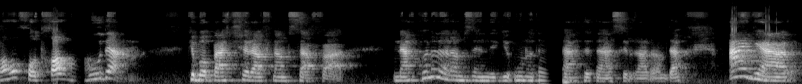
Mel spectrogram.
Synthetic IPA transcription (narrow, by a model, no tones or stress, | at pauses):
ɒːoχod̪̥χɒːhbuːd̪æn | cʰʲe̞bɒːbætt͡ʃʰːe̞ɾæft̪æmsæfæ̰ɾ | nækʰo̞ned̪ɒːɾæmze̞nd̪e̞ɟʲiːʔuːnot̪æt̪ʰæht̪ʰe̞t̪ʰæʔsiːɾɢæɾɒ̰ːɾmid̪æmæɟæɾ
